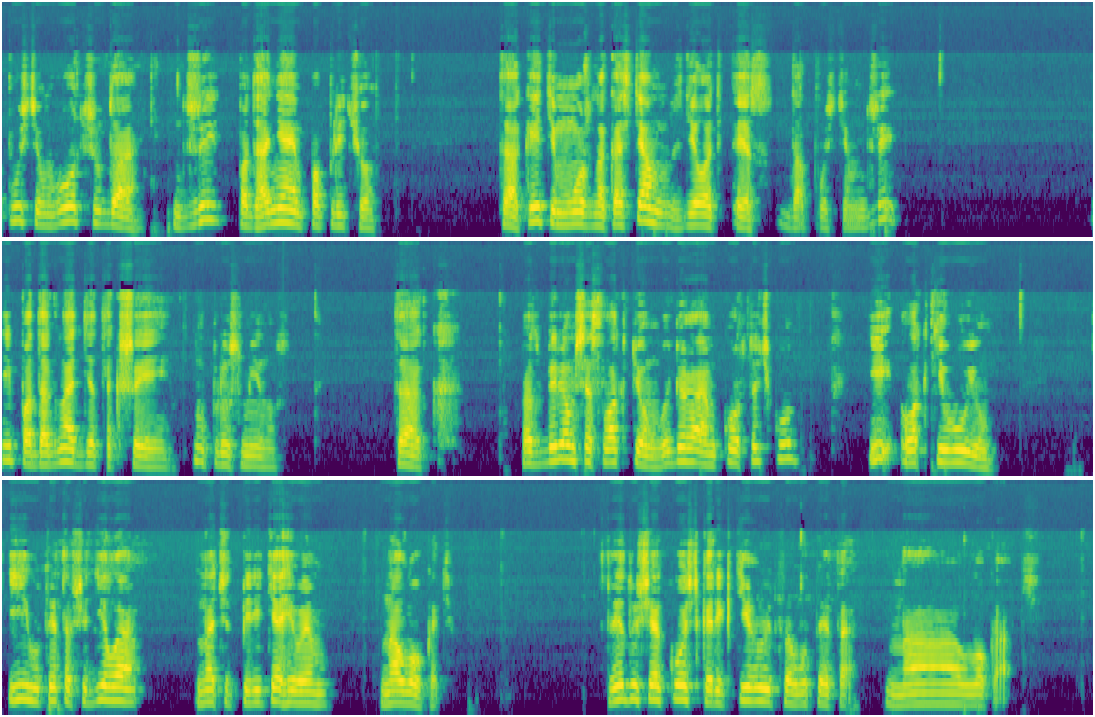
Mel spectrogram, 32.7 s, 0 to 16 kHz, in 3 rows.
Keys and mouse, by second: 1.5 g, 3.7 click, 6.6 s, 8.0 click, 8.6 g, 12.6 click, 15.1 middle click, 18.1 shift+click, 20.1 KP_7, 22.2 g, 25.3 click, 25.7-26.7 middle drag, 28.9 middle click, 31.5 g, 32.6 click.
